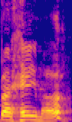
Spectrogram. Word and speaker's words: Bahama: in Bahama which is spelled Bahama but is pronounced Bahama because we're here in North Carolina which is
